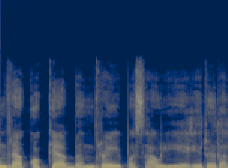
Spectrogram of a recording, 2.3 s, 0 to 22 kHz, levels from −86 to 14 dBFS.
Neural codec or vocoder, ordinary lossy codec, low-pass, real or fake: codec, 44.1 kHz, 7.8 kbps, Pupu-Codec; AAC, 64 kbps; 14.4 kHz; fake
